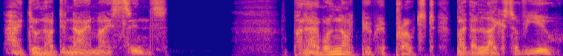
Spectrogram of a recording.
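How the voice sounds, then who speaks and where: A man playing a proud, stoic older samurai in a video game, speaking formally and with measured defiance in a gravelly, husky voice. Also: sits low, animated, fairly bright tone, full character voice. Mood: firm defiance. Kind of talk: dramatic video game cutscene acting.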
